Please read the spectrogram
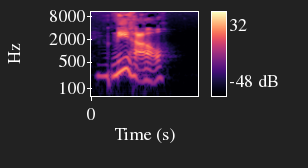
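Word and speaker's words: Nihao (你好): Nihao.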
